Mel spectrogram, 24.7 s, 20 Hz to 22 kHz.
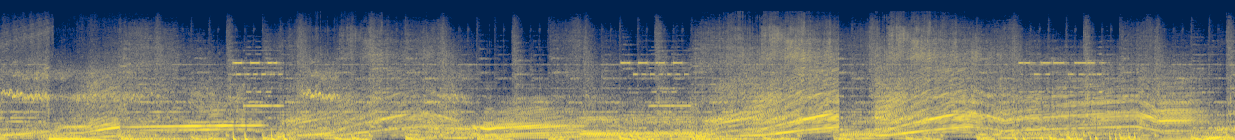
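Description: Ford Mustang GT's 5.0-litre V8 accelerating hard, its pitch climbing several times and dropping back as it runs up through the gears, with some tyre squeal and background music.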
